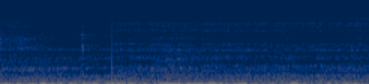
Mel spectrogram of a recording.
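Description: Quiet room tone: a faint steady low hum, with one faint short click about three-quarters of a second in.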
